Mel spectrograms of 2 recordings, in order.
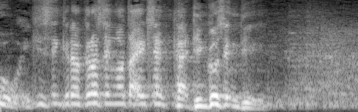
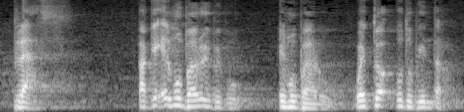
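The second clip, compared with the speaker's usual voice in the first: usual speaking voice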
